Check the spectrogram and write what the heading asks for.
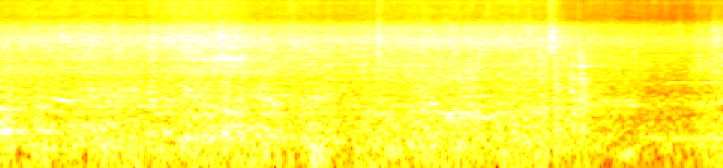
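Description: Mutton pieces sizzling as they fry in a large steel kadai, stirred with a metal spatula that gives a few light clicks against the pan. The sizzle softens about five seconds in.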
